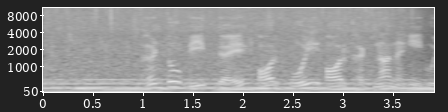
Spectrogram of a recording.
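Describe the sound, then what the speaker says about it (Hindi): A storm with steady rain outside, heard as a constant wash of rain noise and low rumble beneath a person talking throughout. "बस बाहर तूफान की आवाज सुनाई दे रही थी"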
